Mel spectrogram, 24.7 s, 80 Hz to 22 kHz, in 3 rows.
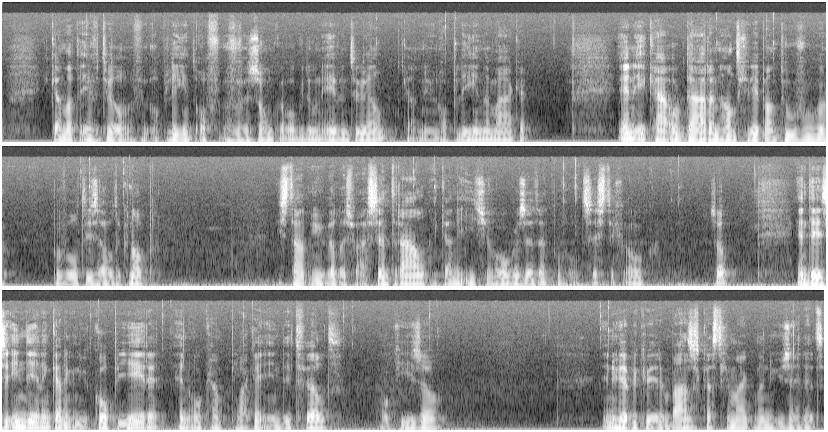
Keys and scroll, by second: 13.7 6.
